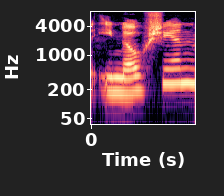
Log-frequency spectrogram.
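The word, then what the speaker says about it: Enochian: oh yes yeah I've heard of that and inosan magic it's spelled e n o c h i a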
